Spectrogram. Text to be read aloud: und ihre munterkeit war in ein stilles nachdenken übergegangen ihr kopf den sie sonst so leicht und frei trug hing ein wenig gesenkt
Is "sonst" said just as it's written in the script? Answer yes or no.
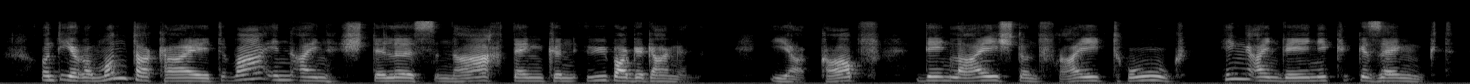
no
